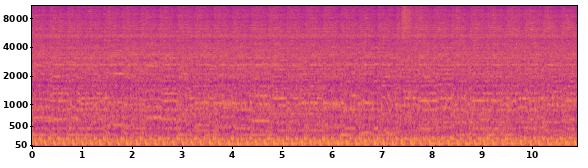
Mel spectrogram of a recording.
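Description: Electric guitar played live over a backing track with drums: loud, dense rock music with a heavy low end and a steady pulse.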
